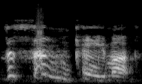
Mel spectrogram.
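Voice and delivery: high, bright little chirp; chirping squirrel. A narrator's reading. Squirrel chirping gleefully at the dawn. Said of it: "he chirped".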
